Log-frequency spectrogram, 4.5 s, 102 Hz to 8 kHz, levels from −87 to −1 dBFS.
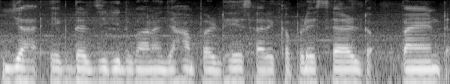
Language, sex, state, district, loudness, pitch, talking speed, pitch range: Hindi, male, Odisha, Nuapada, -16 LUFS, 110 Hz, 185 wpm, 105-115 Hz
